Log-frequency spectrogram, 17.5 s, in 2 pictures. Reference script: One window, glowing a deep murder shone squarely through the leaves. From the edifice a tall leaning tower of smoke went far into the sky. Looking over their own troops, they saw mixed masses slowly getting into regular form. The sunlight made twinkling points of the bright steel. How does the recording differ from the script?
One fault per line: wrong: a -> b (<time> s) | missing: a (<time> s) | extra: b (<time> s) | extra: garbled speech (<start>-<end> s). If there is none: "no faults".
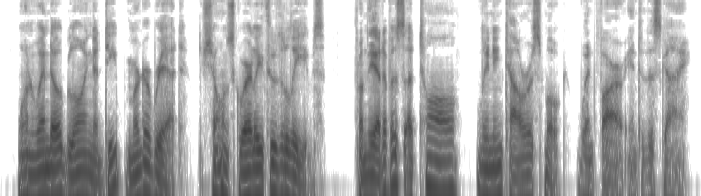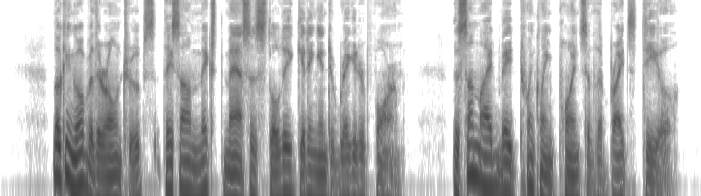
extra: red (1.9 s)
